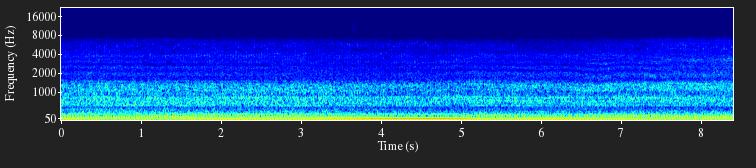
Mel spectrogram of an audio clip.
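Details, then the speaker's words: Diesel engine after diesel pump repair and setting: deep, even beat at steady speed, no uneven puffing or misfire; sound right and taking load properly. "देखिए हमारी तो तसल्ली होगी आवाज भी सही load भी सही ले रहा है"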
